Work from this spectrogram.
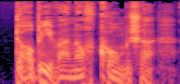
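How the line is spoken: Dry. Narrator (German): sagte Harry trocken

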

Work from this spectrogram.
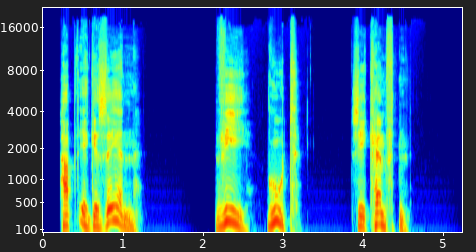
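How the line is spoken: Plain question. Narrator (German): fragte der Fremen

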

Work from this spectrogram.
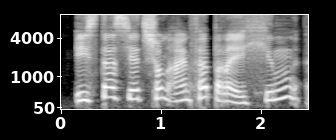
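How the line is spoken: Loud reply. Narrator (German): erwiderte Fred laut

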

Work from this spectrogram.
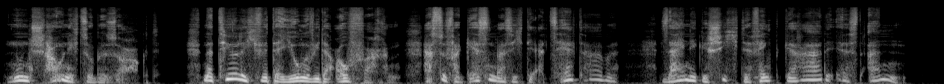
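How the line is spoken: Whisper. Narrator (German): Finoglio flüsterte

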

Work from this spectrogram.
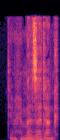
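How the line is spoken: Whisper. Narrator (German): flüsterte Ginny

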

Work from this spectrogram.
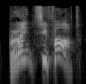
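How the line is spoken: Thundering, spluttering shout. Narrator (German): donnerte Crouch den Dementoren entgegen und Speicheltropfen flogen ihm aus dem Mund

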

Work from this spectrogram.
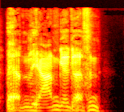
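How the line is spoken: Loud shouting over noise. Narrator (German): Kutal musste brüllen, um sich Gehör zu verschaffen

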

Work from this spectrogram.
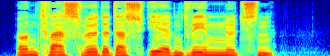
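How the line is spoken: Cold. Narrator (German): sagte Dumbledore kalt

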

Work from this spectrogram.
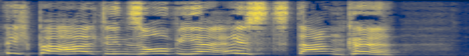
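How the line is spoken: Shout. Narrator (German): schrie Harry

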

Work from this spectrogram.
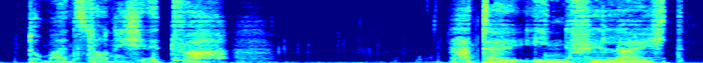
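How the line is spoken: Whispered. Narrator (German): flüsterte Ron

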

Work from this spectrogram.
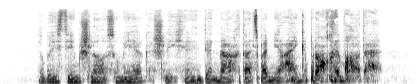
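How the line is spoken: Hissing. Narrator (German): zischte Snape

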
